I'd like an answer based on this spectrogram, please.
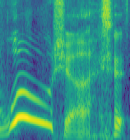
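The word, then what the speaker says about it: WuShock: State Woo Woo shock wo shocks woo the woo shocks yeah that's how it's pronounced that's great but as you see there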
